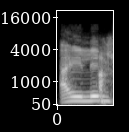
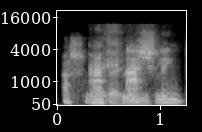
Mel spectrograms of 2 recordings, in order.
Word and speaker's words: Aisling: Is it Aileen B? – Aisling B.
